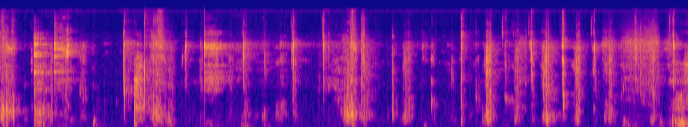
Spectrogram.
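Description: A man chewing a mouthful of rice and chili peppers: irregular, short clicks of chewing with brief pauses between.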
